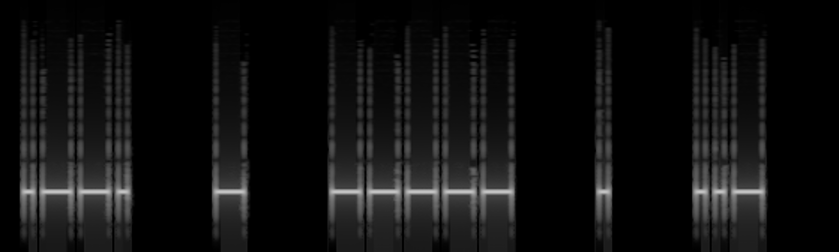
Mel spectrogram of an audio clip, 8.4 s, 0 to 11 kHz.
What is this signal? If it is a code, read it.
Morse code, heard as a keyed tone, about 13 wpm, spaced as for 7 wpm, 800 Hz. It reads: PT0EU
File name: LEZIONI / 10 SIGNS / 10D COMA ws 12wpm 3618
